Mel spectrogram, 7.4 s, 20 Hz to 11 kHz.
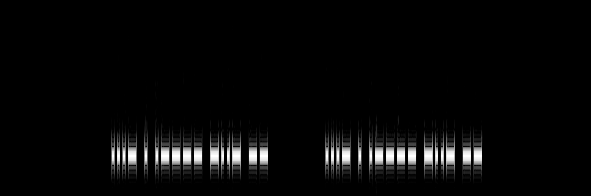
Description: Morse code, heard as a keyed tone, about 36 wpm, 700 Hz. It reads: VE1XM VE1XM
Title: DXCC-100 Call Signs - 5 Characters - Repeated 2x - 35wpm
